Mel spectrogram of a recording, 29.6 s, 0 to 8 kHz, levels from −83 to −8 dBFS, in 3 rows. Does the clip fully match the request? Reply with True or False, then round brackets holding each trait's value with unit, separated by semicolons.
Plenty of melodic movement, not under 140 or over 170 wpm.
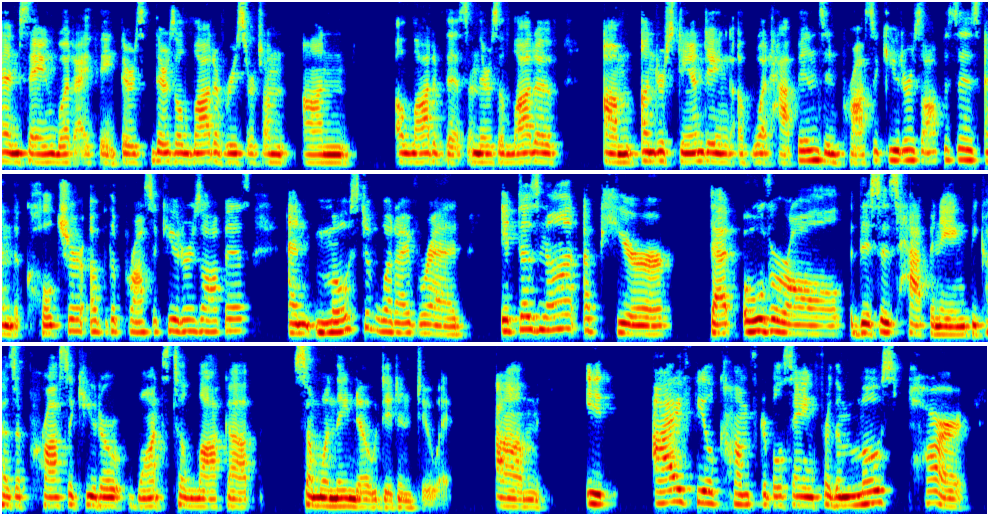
False (3.9 semitones; 150 wpm)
